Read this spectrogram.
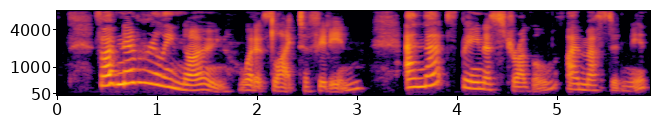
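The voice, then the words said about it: Australian accent. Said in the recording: “I have an Australian accent. I don't even sound Mauritian.”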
